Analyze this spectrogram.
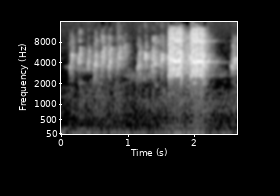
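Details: Evening chatter from a pet green-cheeked conure parrot: a run of quick rasping chirps, then two loud harsh squawks close together.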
